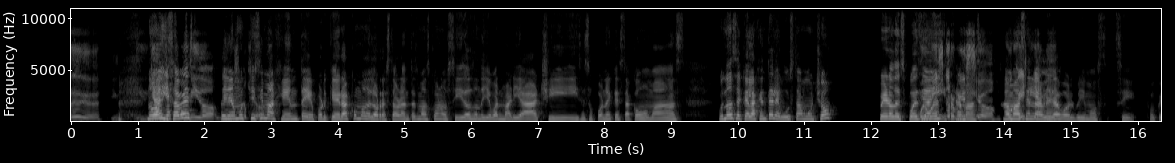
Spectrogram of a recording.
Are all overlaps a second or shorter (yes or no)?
no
